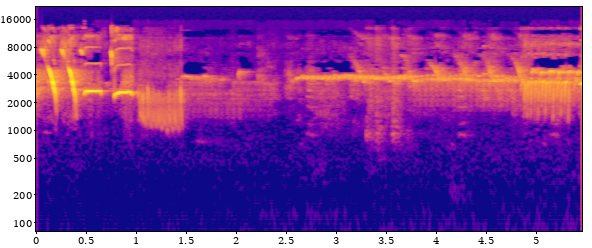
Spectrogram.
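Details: Canary singing vigorously while held in the hand: sharp falling chirps and bright whistles, then a buzzy low trill, a short pause, and a long steady high whistled tour with faint rapid notes.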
